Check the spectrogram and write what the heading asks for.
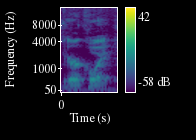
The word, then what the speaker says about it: Iroquois: looks like iroquois i print i promise it's pronounced iroquois um the iroquois are a group of first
